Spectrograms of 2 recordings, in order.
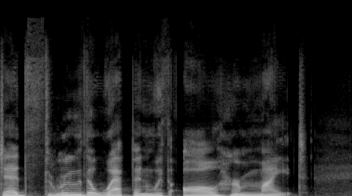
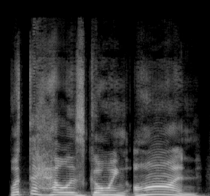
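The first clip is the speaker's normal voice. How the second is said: "What the hell is going on?" snapped high and loud; a loud, furious demand at the woman; angry snap; 7 semitones higher, 5 dB louder than usual. A narrator's reading. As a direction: bite the question out at her. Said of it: "he snapped at her".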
